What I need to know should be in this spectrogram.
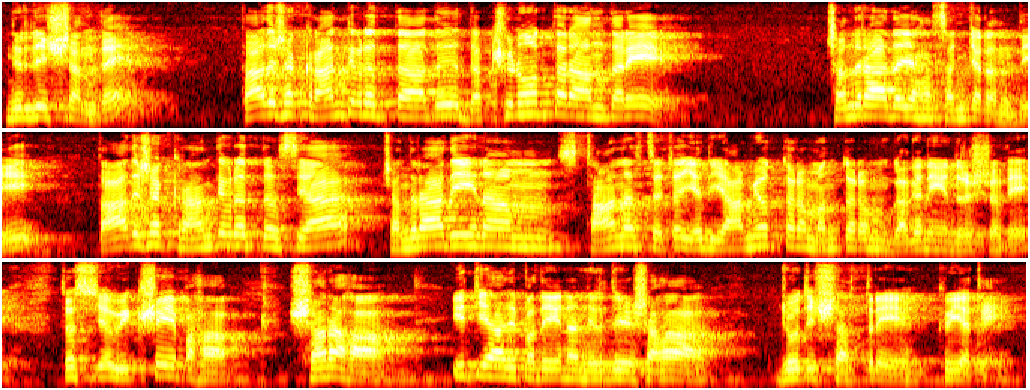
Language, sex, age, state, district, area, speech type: Sanskrit, male, 45-60, Karnataka, Udupi, urban, spontaneous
